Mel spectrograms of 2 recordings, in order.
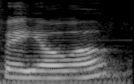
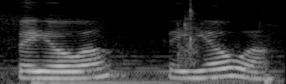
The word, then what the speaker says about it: Feijoa: Alright, according to Google, it's pronounced Feijoa. If I understand this right. Feijoa.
